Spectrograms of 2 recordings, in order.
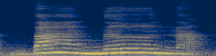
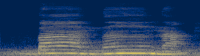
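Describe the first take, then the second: Both takes have the same delivery.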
